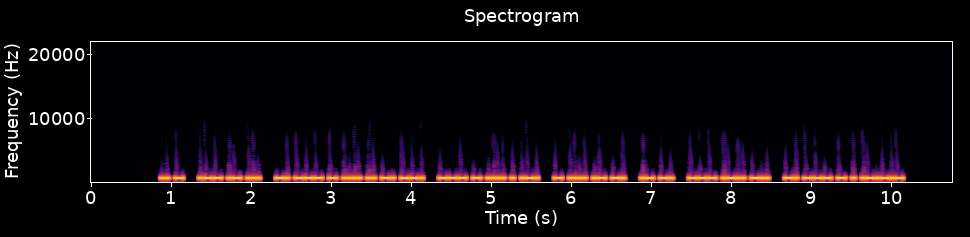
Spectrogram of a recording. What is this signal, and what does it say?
Morse code, heard as a keyed tone, about 40 wpm, 700 Hz. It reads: IT WAS NOTHING OTHER THAN AN OLD NOTE.
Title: Sentences from Top 1000 Words - Review Part 2 - 40wpm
